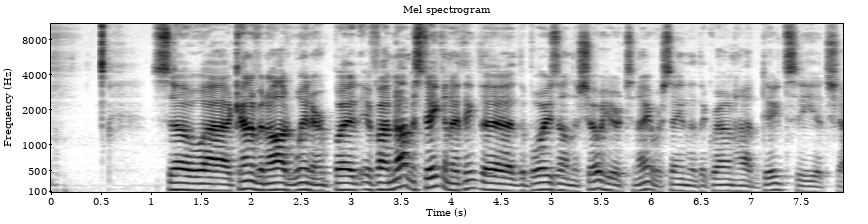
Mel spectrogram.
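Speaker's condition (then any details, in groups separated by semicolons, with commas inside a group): No condition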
